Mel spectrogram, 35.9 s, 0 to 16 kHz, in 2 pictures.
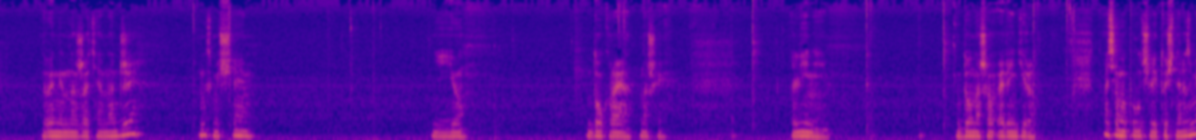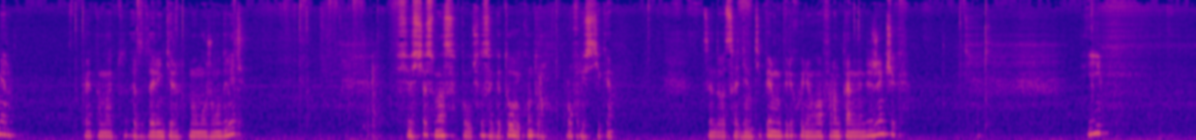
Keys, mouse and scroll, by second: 5.5 Tab, 9.3 click, 11.3-13.1 shift+middle drag, 14.2-14.6 shift+middle drag, 14.6-15.3 shift+drag, 15.3 shift+middle drag, 16.0 click, 19.0 click, 20.0-20.7 typing, 22.4 click, 32.7-33.1 shift+middle drag, 33.1 shift+click, 33.2 shift+middle click, 33.3 shift+click, 33.4 shift+middle click, 33.5 shift+click, 33.7 shift+middle click, 35.3 Tab.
